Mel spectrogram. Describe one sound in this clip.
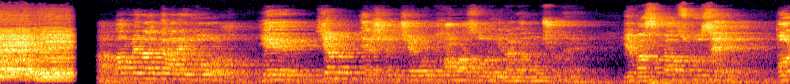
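A congregation sings in a large echoing hall.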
